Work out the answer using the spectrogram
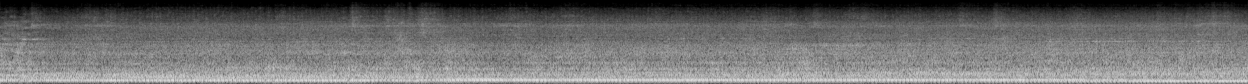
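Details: Country Clipper Challenger 52-inch zero-turn mower that came in locked up and not turning over, low on oil, battery boosted, carb/choke cleaner used; it holds a steady, even hum with no misses, knocks or surging, surprisingly sounding fine.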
